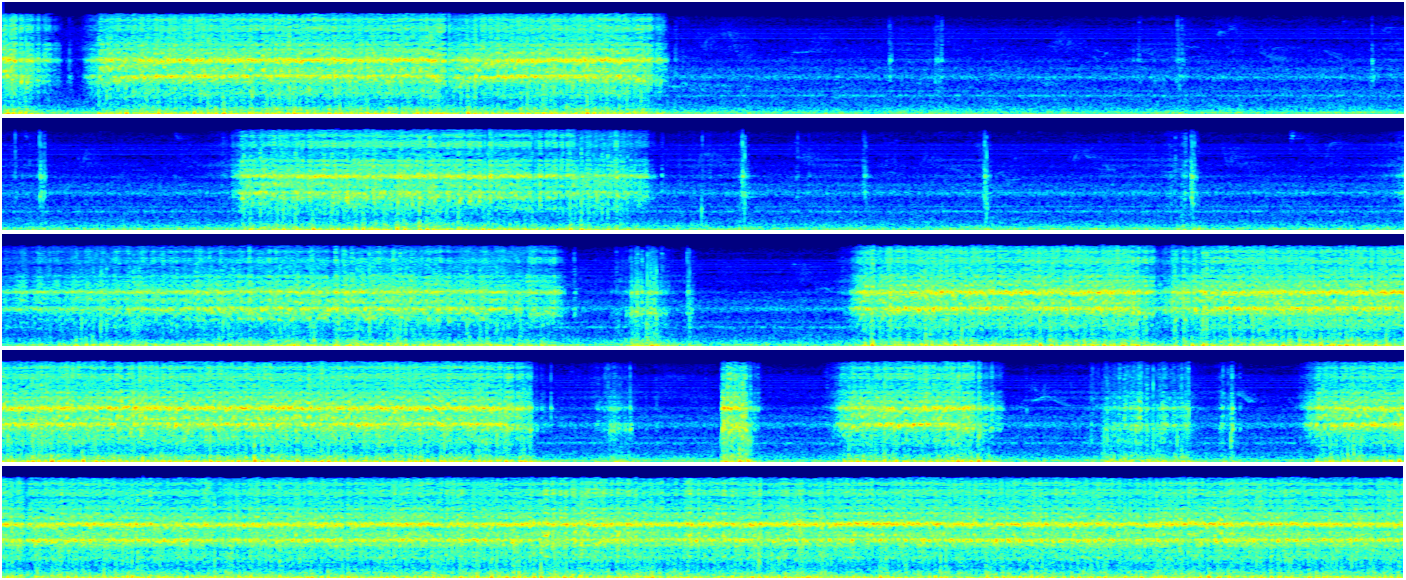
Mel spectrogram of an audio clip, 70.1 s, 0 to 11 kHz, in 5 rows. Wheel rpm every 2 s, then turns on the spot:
90, 160, 150, 20, 0, 0, 10, 0, 90, 90, 10, 0, 10, 10, 80, 100, 60, 10, 110, 130, 160, 160, 160, 90, 20, 100, 10, 70, 160, 160, 160, 160, 160, 160, 160.
20-22 24-26 48-50 52-54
